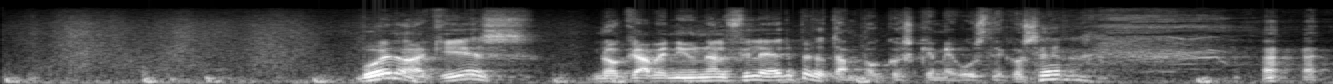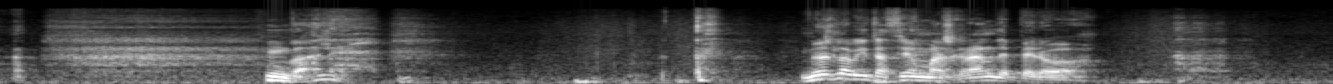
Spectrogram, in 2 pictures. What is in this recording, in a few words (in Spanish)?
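doblaje España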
